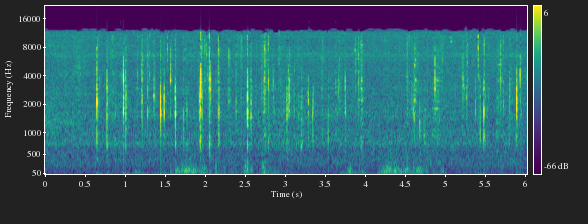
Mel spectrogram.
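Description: Rapid, irregular sharp clicks and small clatters, with a few low thuds in between.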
